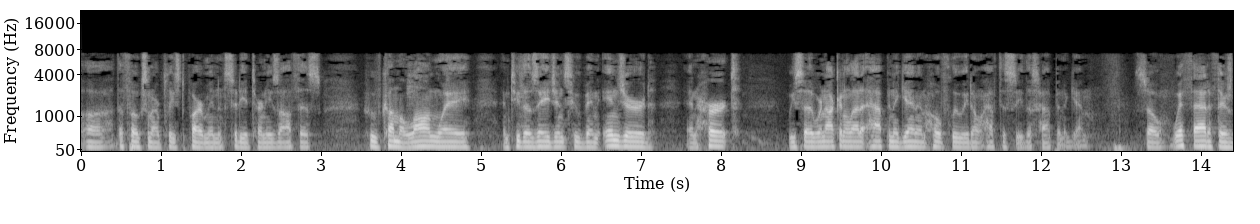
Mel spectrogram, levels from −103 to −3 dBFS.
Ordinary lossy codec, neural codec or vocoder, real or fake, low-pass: MP3, 32 kbps; none; real; 7.2 kHz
